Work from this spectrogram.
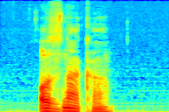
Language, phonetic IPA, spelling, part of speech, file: Polish, [ɔzˈnaka], oznaka, noun, Pl-oznaka.ogg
